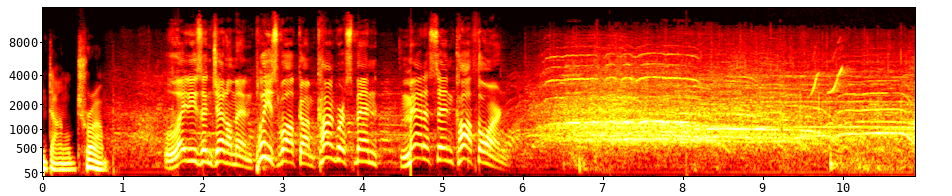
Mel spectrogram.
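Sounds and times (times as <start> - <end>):
speech: 0.0 - 6.9
rally crowd cheering: 0.9 - 10.8
shrill whoops and whistles: 9.5 - 10.8.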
